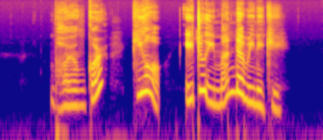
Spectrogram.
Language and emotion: Assamese, fearful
